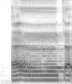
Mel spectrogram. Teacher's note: സാക്കിനത്ത് നൂനിനെ ഇഖ്ഫാ ഹഖീഖി നൽകി മറച്ചു മണിച്ചു ഉച്ചരിക്കുക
